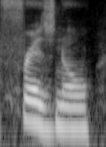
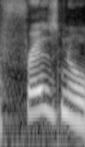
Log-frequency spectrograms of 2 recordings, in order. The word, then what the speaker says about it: Fresnel: go it explains that a Fresno lens they pronounce it frenel I don't know I always call it Fresno is a Plano convex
